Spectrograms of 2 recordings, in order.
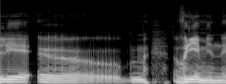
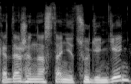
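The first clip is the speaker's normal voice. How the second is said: ordinary talk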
